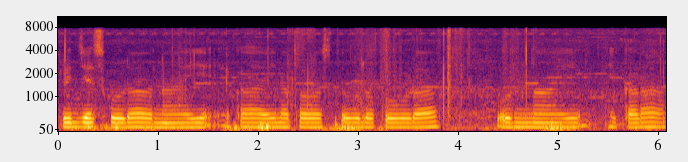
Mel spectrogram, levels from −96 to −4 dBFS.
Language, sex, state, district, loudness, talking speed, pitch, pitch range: Telugu, male, Andhra Pradesh, Sri Satya Sai, -18 LUFS, 90 wpm, 125 Hz, 125-130 Hz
